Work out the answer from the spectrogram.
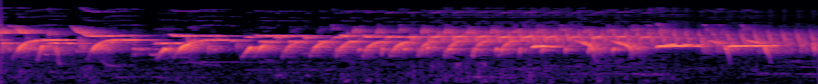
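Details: Spanish timbrado canary singing a continuous rapid trill of curved, repeated notes, steady and loud throughout.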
